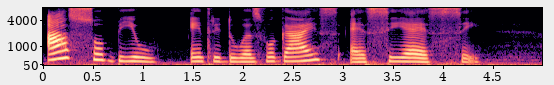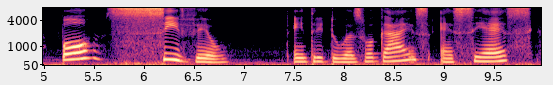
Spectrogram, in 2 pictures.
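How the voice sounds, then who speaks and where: A woman's voice: mid-range voice, drawn-out words, fairly bright tone. A woman teaching a primary class remotely with a Brazilian Portuguese accent, patient and repetitive, stretching out key words and checking in often.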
